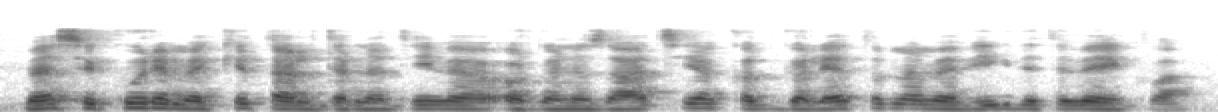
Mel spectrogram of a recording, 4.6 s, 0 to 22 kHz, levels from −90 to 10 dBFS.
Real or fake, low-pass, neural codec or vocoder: real; 7.2 kHz; none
